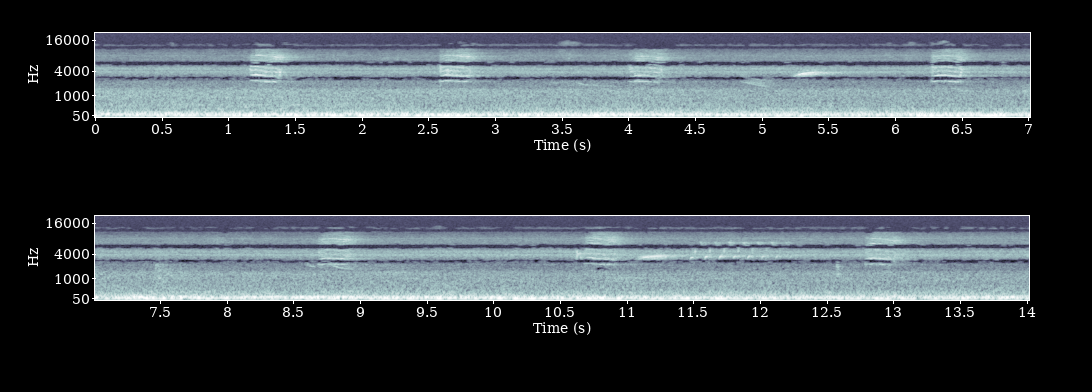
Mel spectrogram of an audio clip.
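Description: Faint yard birdsong: one bird repeats a short, high, descending call seven times, about every two seconds, with a few other brief chirps, over a low steady rumble of distant traffic.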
